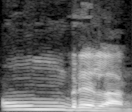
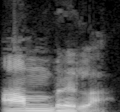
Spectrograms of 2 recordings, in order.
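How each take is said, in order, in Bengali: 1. প্রথম স্বরধ্বনিটি গোলাকার 'oo' ধ্বনি। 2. প্রথম স্বরধ্বনিটি খোলা 'ah' ধ্বনি। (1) "আমব্রেলা উচ্চারণ আসলে উমব্রেলা না" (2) "আমব্রেলার উচ্চারণটা কিন্তু এ এর মতো হয়ে গেছে"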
